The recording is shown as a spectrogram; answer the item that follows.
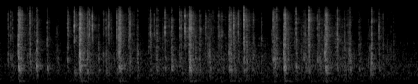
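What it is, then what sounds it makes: Plastic computer keyboard. Fast two-handed typing with long nails on a pink plastic computer keyboard with white keys. A rapid, uneven stream of sharp, bright clicks, each dying away almost instantly, with nothing in the low end.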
